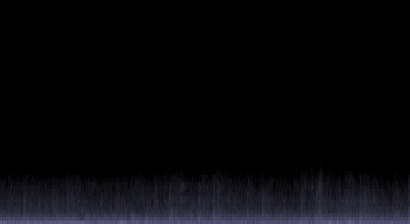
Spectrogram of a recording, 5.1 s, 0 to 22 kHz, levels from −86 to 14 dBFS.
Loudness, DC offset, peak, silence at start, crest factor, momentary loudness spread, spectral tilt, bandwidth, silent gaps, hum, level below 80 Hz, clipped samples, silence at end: -51 LUFS; under 0.1%; -30 dBFS; 0 s; 14 dB; 4 LU; -8 dB/octave; 6.4 kHz; none; none; -50 dBFS; under 0.1%; 0 s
